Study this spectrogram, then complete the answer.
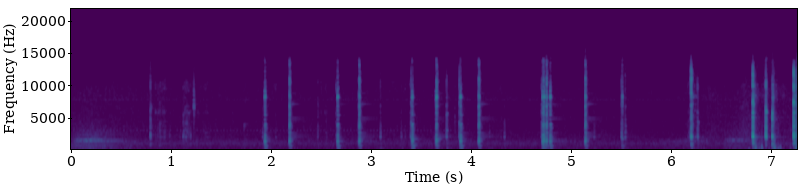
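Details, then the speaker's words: Relay chattering in uneven bursts of dry clicks when a key-on fuse row is touched on a 2003 Ford F450 6.0L Powerstroke diesel V8 wrecker, 56k miles, with a crank no-start and electrical glitches; the low voltage on that row won't light a test light, cause unknown. "It doesn't even light a test light and it makes some relay click. That's That's really weird."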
